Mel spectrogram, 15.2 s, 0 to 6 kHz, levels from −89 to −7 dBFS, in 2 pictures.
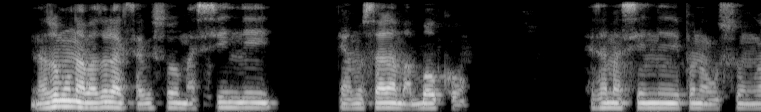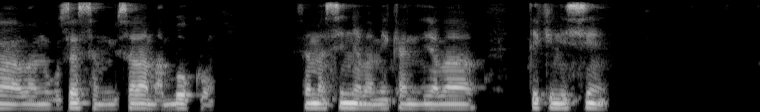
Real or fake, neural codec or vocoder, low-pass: real; none; 5.4 kHz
